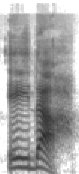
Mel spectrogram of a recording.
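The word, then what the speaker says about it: עֵדָה: And it makes the A sound. That's a whole nother teaching, right? So, A-da. All right, that's how you pronounce this. Edah.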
